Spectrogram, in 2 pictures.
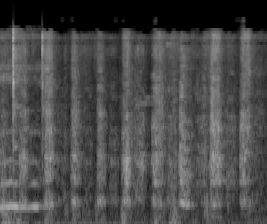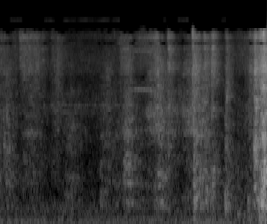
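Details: Little John, a Labrador Retriever puppy, pants while being decorated as an elephant for Ganesh Chaturthi: quick, breathy, rhythmic huffs, about three to four per second, fading toward the middle and then returning, with a faint squeaky tone near the start.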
